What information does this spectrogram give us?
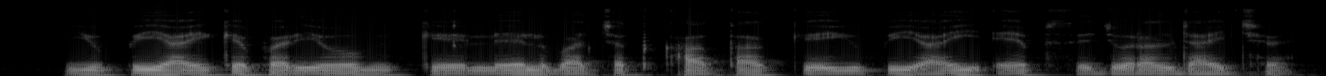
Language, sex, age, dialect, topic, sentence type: Magahi, male, 18-24, Western, banking, statement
